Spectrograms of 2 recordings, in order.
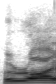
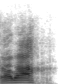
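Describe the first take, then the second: First: It ends on an open vowel, like 'hurrah'. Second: It ends with a rough throat sound. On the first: The speaker calls it wrong. "He's calling it hurrah" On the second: The speaker calls it right. "instead of Harach"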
